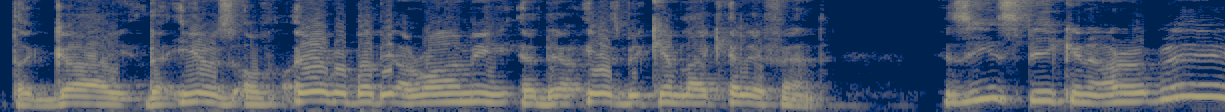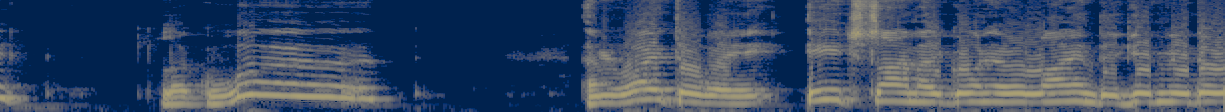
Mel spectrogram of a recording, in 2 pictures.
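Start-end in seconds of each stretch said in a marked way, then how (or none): 4.7-8.0 high, incredulous questioning; astonished onlookers. Acted. Onlookers overhearing him speak Arabic in line, astonished. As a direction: voice climbs sharply on a stunned 'what'. Eavesdroppers in line react, acted.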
